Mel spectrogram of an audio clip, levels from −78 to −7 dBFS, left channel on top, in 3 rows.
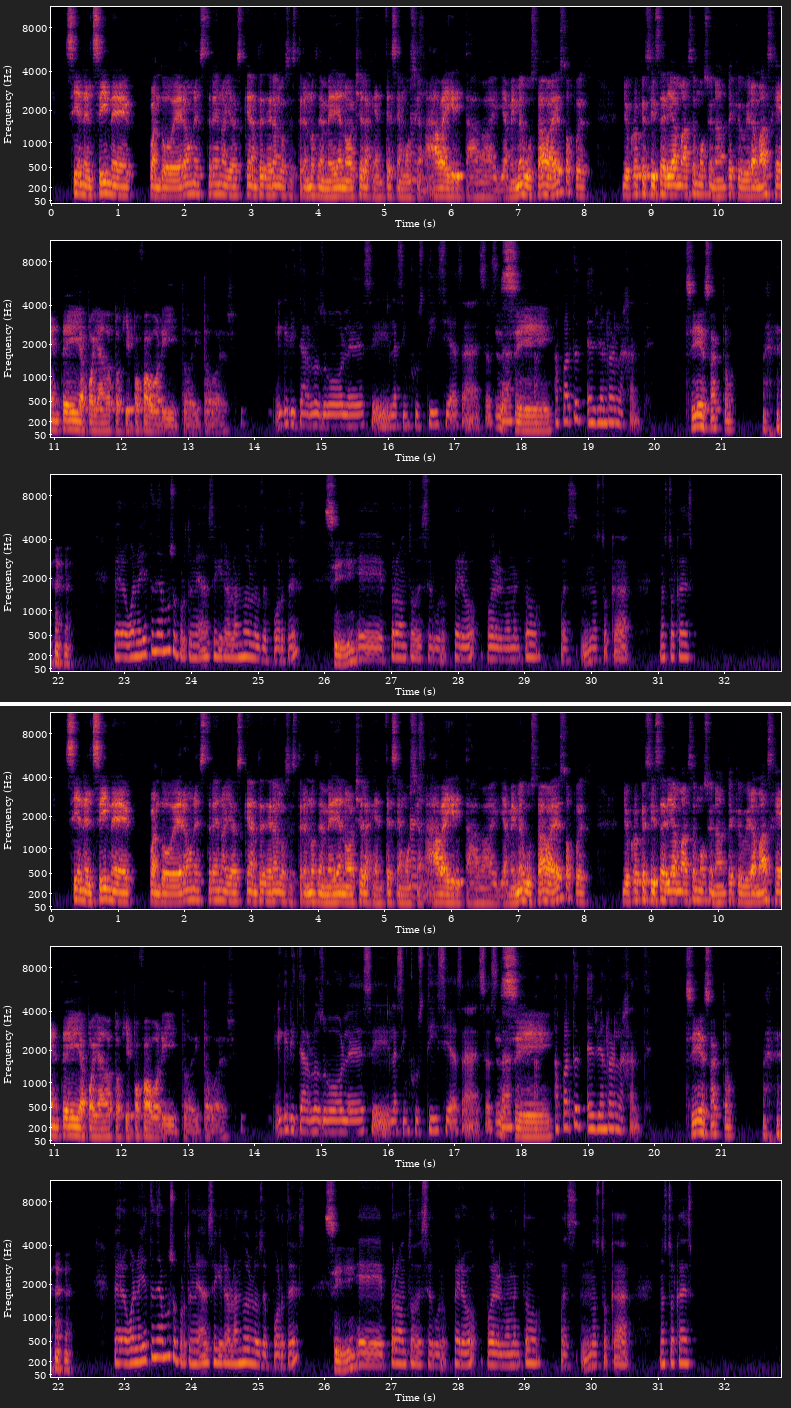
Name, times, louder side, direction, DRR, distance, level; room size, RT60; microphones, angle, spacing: voice 1, 0.2-1.2 1.5-8.0 8.6-13.7 17.6-18.5 20.5-21.2 21.6-22.2 26.0-26.5, right 1 dB, 10° right, 1.5 m, -29 dB
voice 2, 5.4-5.8 14.3-19.8 22.6-25.7 26.5-29.2 29.5-31.6, right 2 dB, 35° right, 1.1 m, -37 dB
9.4 x 4.9 x 2.2 m
head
